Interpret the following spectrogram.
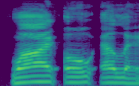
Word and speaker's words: Yola: Yola the queen Yola y o l a Yola Yola we say your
